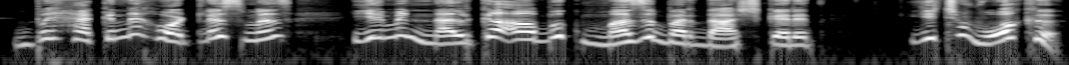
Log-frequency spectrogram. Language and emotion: Kashmiri, disgusted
